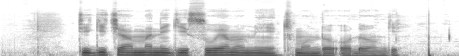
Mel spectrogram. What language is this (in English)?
Luo (Kenya and Tanzania)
